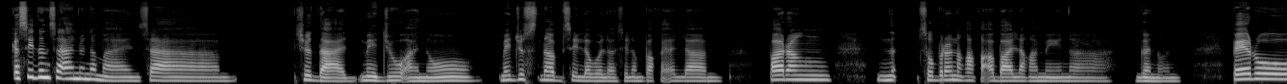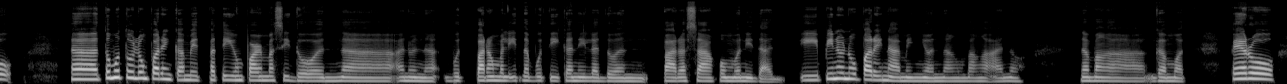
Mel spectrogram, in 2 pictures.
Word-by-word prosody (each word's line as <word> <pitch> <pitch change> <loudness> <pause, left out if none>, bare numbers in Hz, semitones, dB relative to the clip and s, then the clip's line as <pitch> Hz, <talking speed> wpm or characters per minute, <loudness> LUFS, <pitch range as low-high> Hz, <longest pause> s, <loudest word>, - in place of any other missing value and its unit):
kasi 325 +4 +5
dun 325 0 +9
sa 290 -4 +4
ano 265 0 +5
naman 175 -7 0
sa 190 +1 0 1.4
siyudad 165 -8 +1
medyo 185 -1 0
ano 165 +2 0 0.2
medyo 205 +3 -1
snob 200 -5 -2
sila 175 -3 -3
wala 165 -1 -4
silang 165 +1 -6
pakialam. 165 0 -5 0.4
Parang 215 -1 +3 0.5
na 200 0 -1 0.2
sobrang 205 +1 -1
nakakaabala 175 -3 -1
kami 165 -1 -3
na 160 -1 -7 0.2
ganun. 155 -2 -3 0.5
Pero 245 -1 +5 0.6
na 235 0 +7
tumutulong 300 +2 +6
pa 260 -2 +4
rin 250 - +3
kami 205 -3 -1
pati 205 0 -3
yung 200 - +1
pharmacy 190 0 -1
dun 165 -2 -3
na 165 -1 -1 0.4
ano 170 0 -1
na 155 -1 -2
bot 160 0 -9
parang 185 0 +2
maliit 175 -2 -3
na 185 - -3
butika 170 -1 -6
nila 165 -2 -1
dun 150 -1 -4 0.2
para 165 0 0
sa 160 -1 -1
komunidad 160 -7 -2 0.2
ipinuno 255 +6 +3
pa 225 -2 +4
rin 200 -1 0
namin 165 -2 0
yun 155 -1 -1
ng 155 0 -5
mga 150 0 -6
ano 150 -2 -7 0.6
ng 170 - +1
mga 165 -2 -2 0.4
gamot. 155 -2 -3 0.5
Pero, 260 -2 +6
170 Hz, 135 wpm, -24 LUFS, 160-210 Hz, 1.4 s, dun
